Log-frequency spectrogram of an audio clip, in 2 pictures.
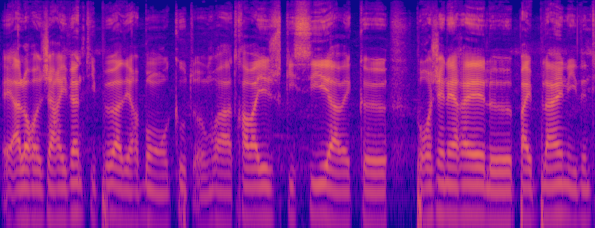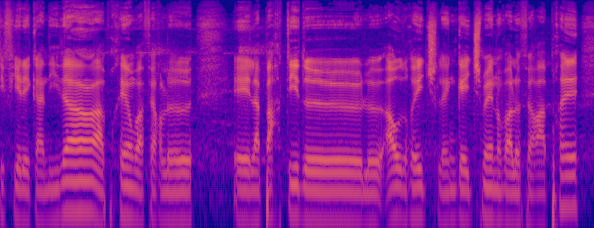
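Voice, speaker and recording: A man's voice: mid-range voice, level tone, brisk, smooth. A man from Spain with a Spanish accent, a non-native speaker giving a casual interview, hesitant and full of fillers while he searches for words. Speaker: interview guest, recruiter.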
